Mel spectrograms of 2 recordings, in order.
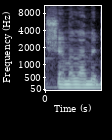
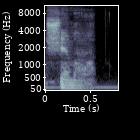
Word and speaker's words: Shyamalan: Shyamalan? – Yeah, M. Night Shyamalan Ding Dong. No, M. Night Shyamalan.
